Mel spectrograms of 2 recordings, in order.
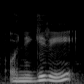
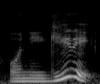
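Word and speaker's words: おにぎり: a good one and in standard Japanese the accent is on the knee but in the cancer vein the accent is on the geek so instead of Japanese you'd say onigiri while in the cancer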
